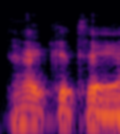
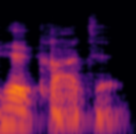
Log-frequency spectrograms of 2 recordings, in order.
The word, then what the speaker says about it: Hecate: dealings with Hikate or Hecate, I I always say Hikate. I know people pronounce it all sorts of different ways, but anyway.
